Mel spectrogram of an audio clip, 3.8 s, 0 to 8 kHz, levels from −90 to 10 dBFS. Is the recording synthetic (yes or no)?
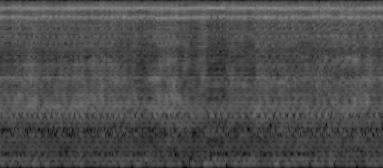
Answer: yes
